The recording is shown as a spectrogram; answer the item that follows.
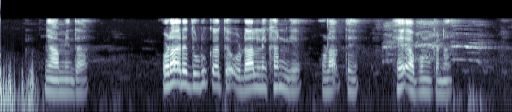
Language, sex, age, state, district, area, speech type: Santali, male, 18-30, West Bengal, Bankura, rural, spontaneous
